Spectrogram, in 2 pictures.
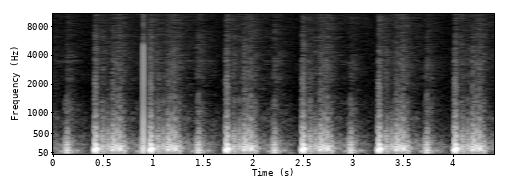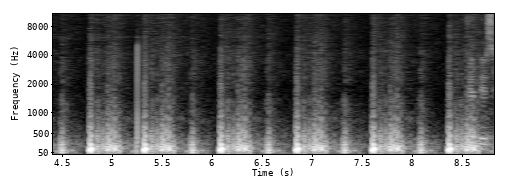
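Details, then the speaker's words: Teaching recording, regular rhythm near 79/min: long blowing pansystolic murmur masking S1 and S2, S1 muffled; a mid-diastolic murmur and an S3 are also present; pansystolic murmur of mitral regurgitation. "a pan systolic M you are hardly able to hear S1 or S2 okay S1 is muffled"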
